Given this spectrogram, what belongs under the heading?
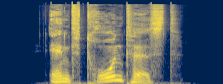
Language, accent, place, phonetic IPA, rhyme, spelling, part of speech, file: German, Germany, Berlin, [ɛntˈtʁoːntəst], -oːntəst, entthrontest, verb, De-entthrontest.ogg
- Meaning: inflection of entthronen: 1. second-person singular preterite 2. second-person singular subjunctive II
